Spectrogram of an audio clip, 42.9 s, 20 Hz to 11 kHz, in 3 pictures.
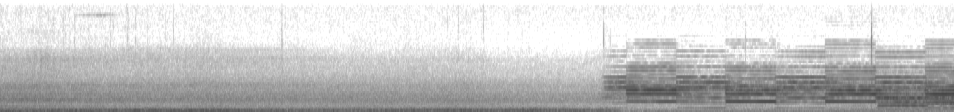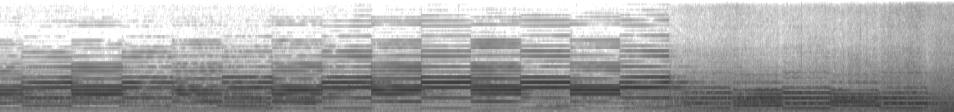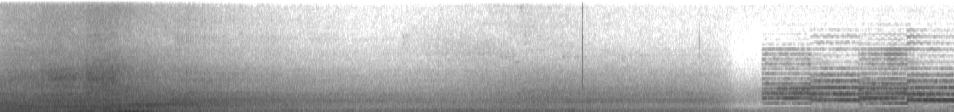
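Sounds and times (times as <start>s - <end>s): vehicle engine and tyre noise: 0.0s - 42.9s
two-tone emergency siren: 9.0s - 33.1s, 40.0s - 42.9s.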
